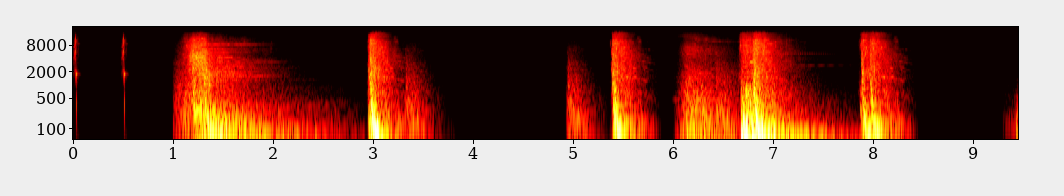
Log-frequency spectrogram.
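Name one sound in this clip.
Battle sound effects crash and blast in quick bursts.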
